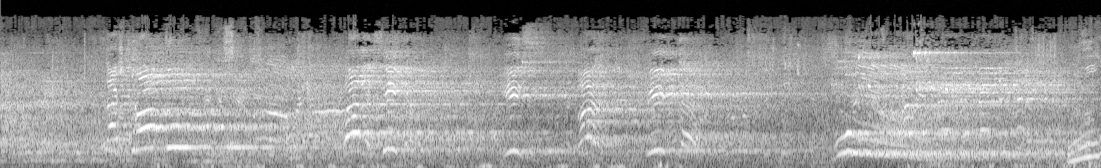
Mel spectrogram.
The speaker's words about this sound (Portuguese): Só tem que conduzir a bola em direção à baliza e depois rematar.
